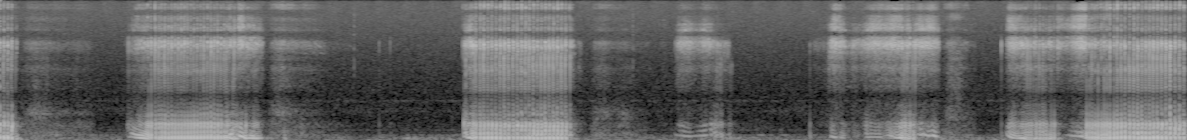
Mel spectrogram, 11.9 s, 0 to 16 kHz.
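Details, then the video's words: Rolly, a French Bulldog, snoring through a power nap: loud rasping snores about two seconds long come at irregular intervals, separated by quieter breathing with faint whimper-like wavering tones between them. "French Bulldog Snores Hard For 10 Minutes [Then Has Bad Dream]"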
